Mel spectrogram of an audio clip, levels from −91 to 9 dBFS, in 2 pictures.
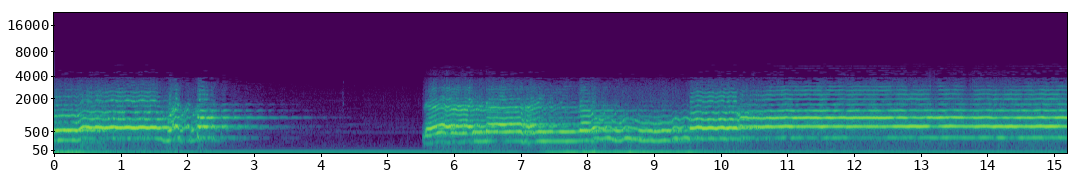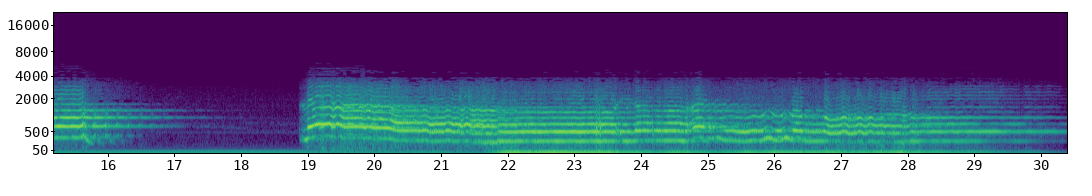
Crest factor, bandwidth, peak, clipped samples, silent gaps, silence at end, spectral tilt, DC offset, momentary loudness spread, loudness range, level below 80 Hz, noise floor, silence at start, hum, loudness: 10 dB; 3.7 kHz; -4 dBFS; under 0.1%; none; 0 s; -10 dB/octave; 0.9%; 12 LU; 9 LU; -48 dBFS; -65 dBFS; 0 s; none; -13 LUFS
